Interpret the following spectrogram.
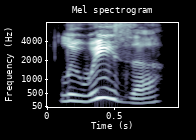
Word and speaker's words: Lavisa: Of Anthony's children, we are directly related by Daniel, who on April 24th, 1840, married Lavisa, pronounced Louisa, Leake.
